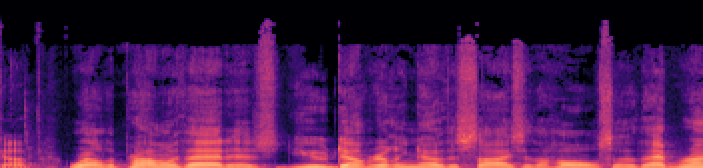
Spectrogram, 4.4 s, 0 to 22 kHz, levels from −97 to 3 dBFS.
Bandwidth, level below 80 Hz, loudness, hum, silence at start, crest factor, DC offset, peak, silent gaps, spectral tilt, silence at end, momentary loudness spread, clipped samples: 18.5 kHz; -50 dBFS; -19 LUFS; none; 0 s; 16 dB; under 0.1%; -2 dBFS; none; -7 dB/octave; 0 s; 6 LU; under 0.1%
